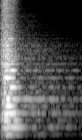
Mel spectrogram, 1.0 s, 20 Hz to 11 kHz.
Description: strings6_40.ogg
